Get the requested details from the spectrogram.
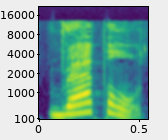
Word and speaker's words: rebel: Rebel 做名词的时候表示叛军，而且这个词做动词的时候发音是不一样的，读作 rebel 表示反抗。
